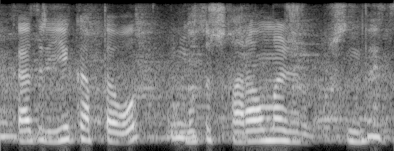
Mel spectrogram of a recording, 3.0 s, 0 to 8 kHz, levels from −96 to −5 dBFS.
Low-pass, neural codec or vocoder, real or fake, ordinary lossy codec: 7.2 kHz; none; real; none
